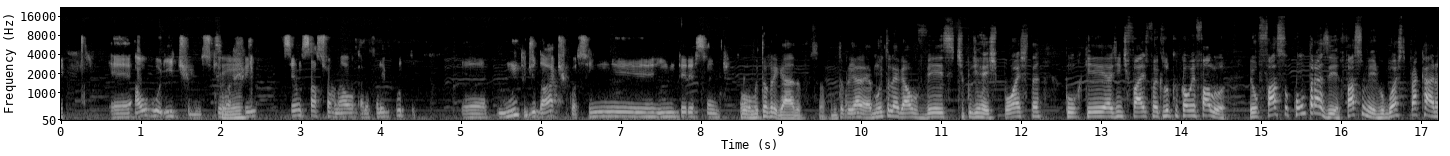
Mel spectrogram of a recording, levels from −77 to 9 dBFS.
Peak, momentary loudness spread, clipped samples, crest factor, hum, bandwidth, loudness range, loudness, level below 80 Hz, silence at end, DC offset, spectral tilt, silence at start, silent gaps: -6 dBFS; 9 LU; under 0.1%; 18 dB; none; 16 kHz; 4 LU; -24 LUFS; -54 dBFS; 0 s; under 0.1%; -4.5 dB/octave; 0 s; none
